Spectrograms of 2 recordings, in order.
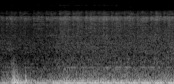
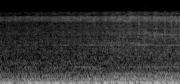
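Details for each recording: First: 2004 Chevy Colorado with cammed 5.3L LS V8 and hidden turbo kit: lumpy loping idle running on only four cylinders because half the spark plug wires were left unplugged. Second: 2004 Chevy Colorado with a cammed 5.3L LS and hidden turbo kit, after giving all spark plugs power: deep, even V8 rumble with all cylinders pulling smoothly, very quiet exhaust and barely audible turbo, then settles as revs drop; running healthy.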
